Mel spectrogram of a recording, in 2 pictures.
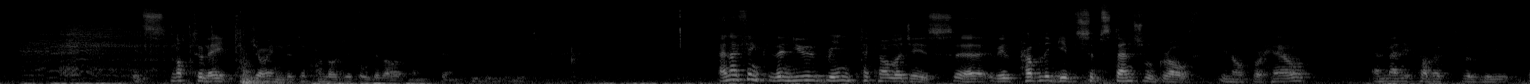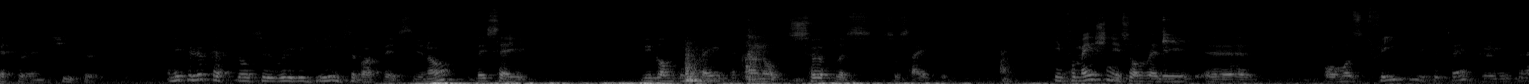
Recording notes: Public lecture at Nordic Centre on September 26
